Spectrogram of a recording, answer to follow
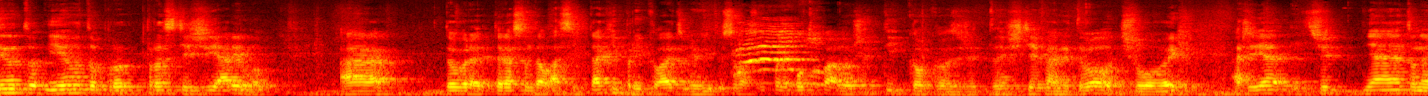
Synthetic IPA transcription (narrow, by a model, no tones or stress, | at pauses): ɛnɔt̪ɔjɛɦɔt̪ɔpɾɔpɾɔscɛʒɪaɾilɔ | ʔa | d̪ɔbɾɛt̪ɛɾasːɔmd̪alʔasit̪akiːpɾiːklad̪ʒɛisɔmasupl̩ɲɛpɔt̪palilʒɛt̪ikɔkɔzʒɛt̪ɛnʃcɛfanʒɛt̪ɔbɔlt͡ʃlɔʋɛk | ʔaʒɛjaʒɛ | jaɲat̪ɔnɛ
